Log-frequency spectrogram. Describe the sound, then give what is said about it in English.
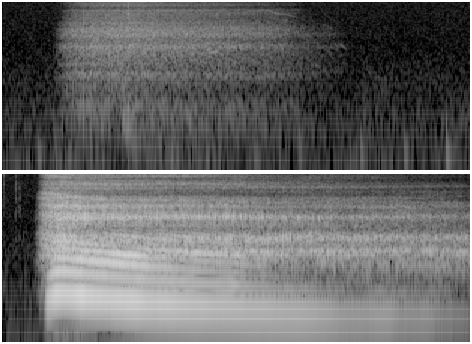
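A deep breath taken during a guided tapping relaxation exercise: a soft, drawn-out inhale, a brief pause, then a loud voiced sighing exhale whose pitch slides downward as it slowly fades. “Take a deep breath in.”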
